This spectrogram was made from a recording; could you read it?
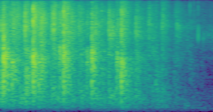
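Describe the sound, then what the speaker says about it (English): A small crowd claps for the Housing Authority at a HUD event in Berks, a fairly close burst of applause that fades out after about two seconds. "So let's give them a round of applause."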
